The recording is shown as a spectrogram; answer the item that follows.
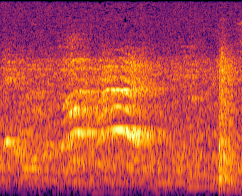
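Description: Children's voices chattering, with one high-pitched voice calling out about a second in.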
